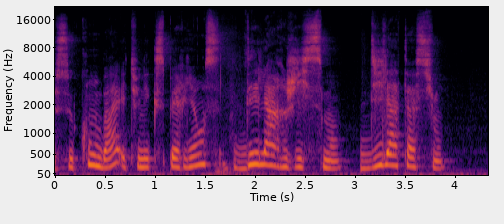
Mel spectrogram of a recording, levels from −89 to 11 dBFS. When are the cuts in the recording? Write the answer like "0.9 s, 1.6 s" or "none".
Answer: 3.1 s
